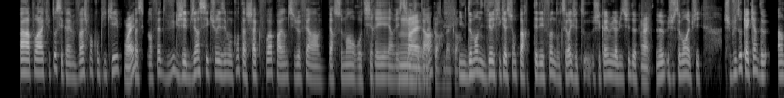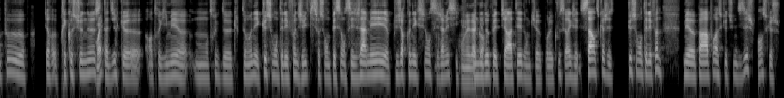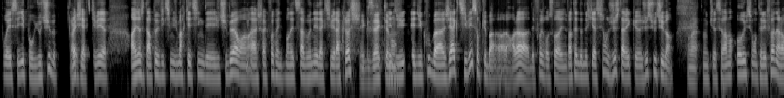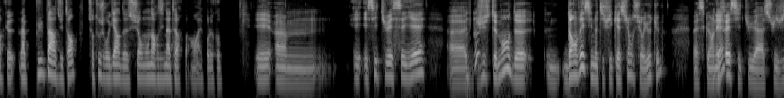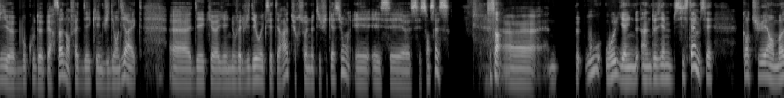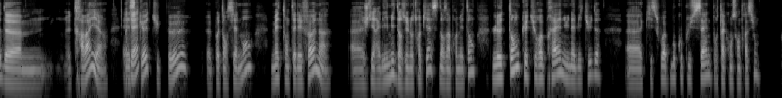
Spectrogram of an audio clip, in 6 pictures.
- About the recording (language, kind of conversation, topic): French, advice, Comment les notifications constantes nuisent-elles à ma concentration ?
- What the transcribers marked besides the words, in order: tapping; stressed: "ça"; other background noise; drawn out: "hem"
